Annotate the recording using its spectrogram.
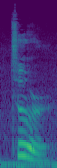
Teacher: This has a starting point slightly closer than o in put and pull.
